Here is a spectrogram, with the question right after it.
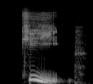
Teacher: la k siempre es una K es totalmente sorda pero es oclusiva hay una explosión y lo articulamos en la zona velar atrás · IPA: /ki:p/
